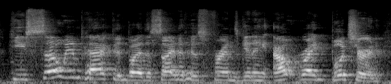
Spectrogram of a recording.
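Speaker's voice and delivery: normal talking voice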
